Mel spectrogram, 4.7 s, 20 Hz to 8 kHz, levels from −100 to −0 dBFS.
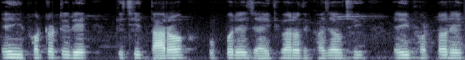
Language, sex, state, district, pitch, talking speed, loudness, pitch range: Odia, male, Odisha, Malkangiri, 140 Hz, 155 wpm, -21 LUFS, 130-145 Hz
